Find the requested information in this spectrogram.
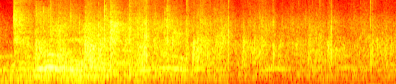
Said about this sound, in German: Der Applaus ist verhalten, der Entscheid ist knapp, die Hälfte der Leute ist wütend.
